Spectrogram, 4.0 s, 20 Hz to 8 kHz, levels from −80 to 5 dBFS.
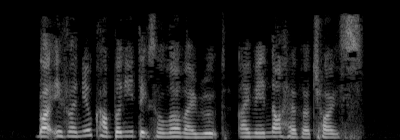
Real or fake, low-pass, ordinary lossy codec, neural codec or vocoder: fake; 7.2 kHz; MP3, 32 kbps; codec, 24 kHz, 3 kbps, HILCodec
